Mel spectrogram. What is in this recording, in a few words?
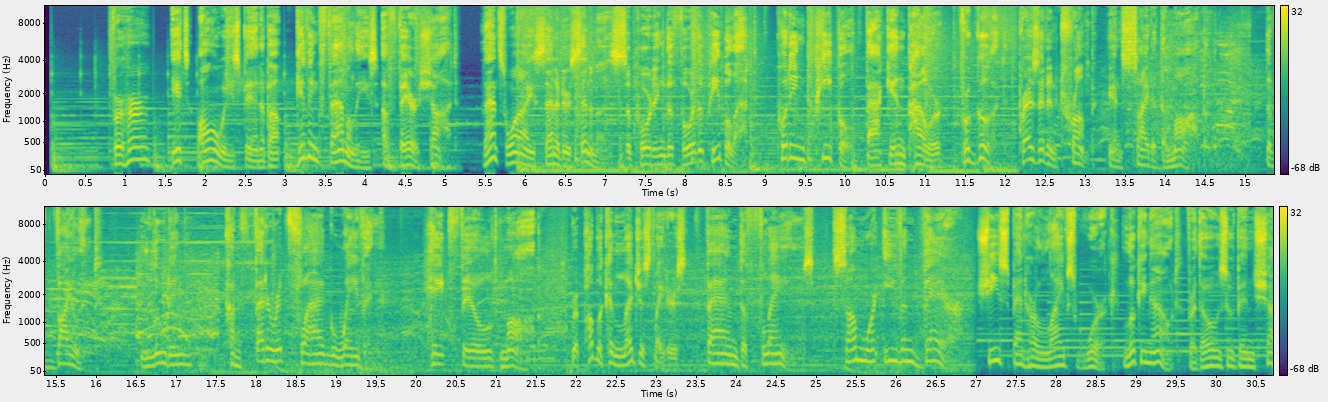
POLITICAL MODERATE TO PROGRESSIVE, voiceover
